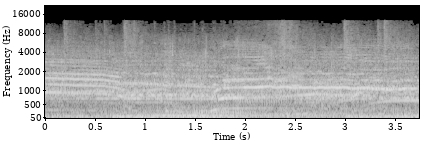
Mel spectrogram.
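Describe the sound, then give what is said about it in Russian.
A dense crowd of young people shouting and whooping together in delight as Lenin statues are toppled (the 'Leninopad'), a continuous loud roar of overlapping yells and cheers filling the whole moment. “Молодежь сопровождает Ленинопад криками восторга.”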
